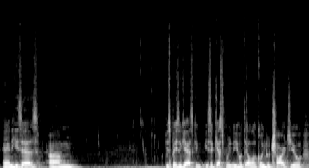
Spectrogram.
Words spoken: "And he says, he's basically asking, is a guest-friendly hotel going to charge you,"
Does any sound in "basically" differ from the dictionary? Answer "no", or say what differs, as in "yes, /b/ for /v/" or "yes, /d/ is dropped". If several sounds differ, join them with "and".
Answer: yes, /l/ is dropped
